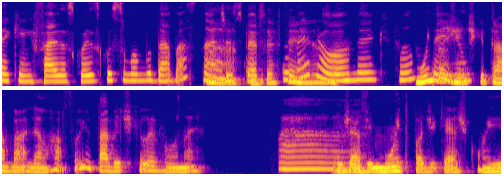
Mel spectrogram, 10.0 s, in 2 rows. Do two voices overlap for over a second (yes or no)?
yes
